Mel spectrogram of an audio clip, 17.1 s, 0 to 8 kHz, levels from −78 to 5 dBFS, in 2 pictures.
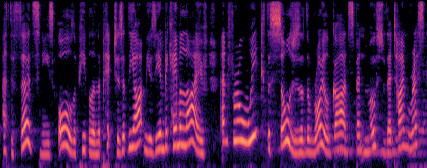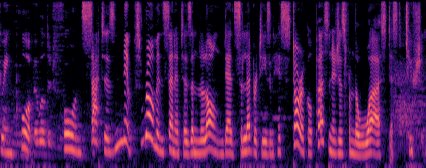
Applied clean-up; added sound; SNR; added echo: classical method log-MMSE.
